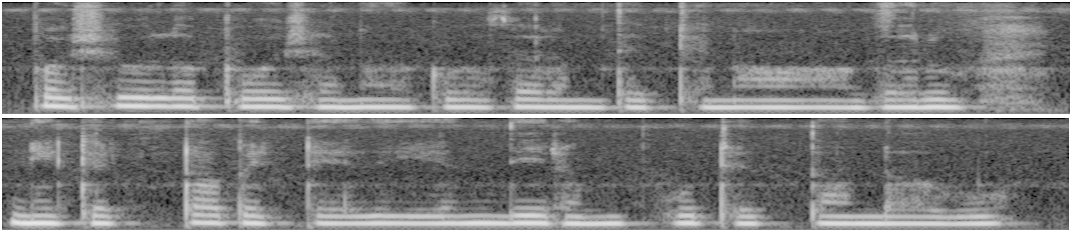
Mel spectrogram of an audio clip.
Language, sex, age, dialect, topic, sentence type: Telugu, female, 18-24, Southern, agriculture, statement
